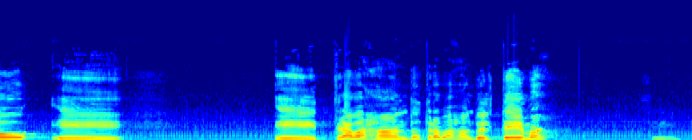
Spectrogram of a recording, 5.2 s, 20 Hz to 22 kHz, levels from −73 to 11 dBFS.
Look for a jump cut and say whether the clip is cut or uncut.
uncut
